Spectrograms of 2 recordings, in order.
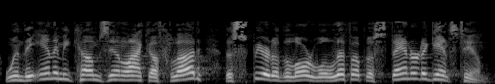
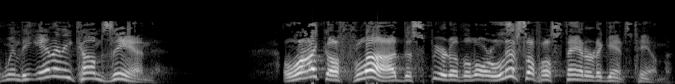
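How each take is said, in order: First: The pause comes after 'like a flood'. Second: The pause comes after 'comes in'.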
